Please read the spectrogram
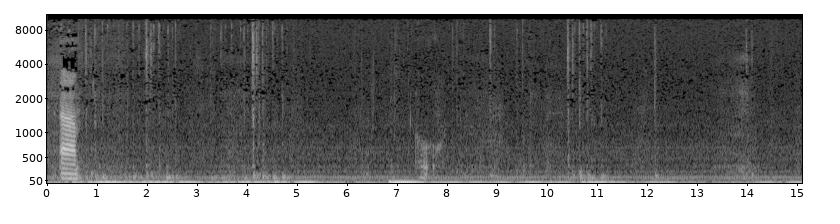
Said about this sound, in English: Type it in.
